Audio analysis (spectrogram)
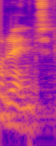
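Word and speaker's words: wrench: जाता है इसको रेंज क्या पढ़े हम इसको रेंज डब्लू इसमें साइलेंट हो जाएगा और हम यहां से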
